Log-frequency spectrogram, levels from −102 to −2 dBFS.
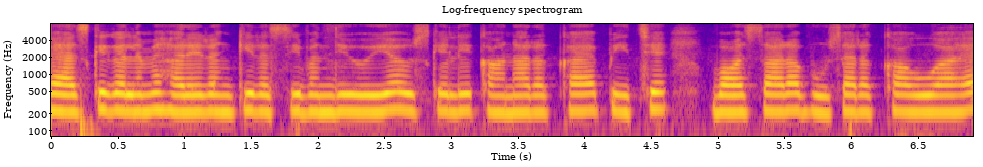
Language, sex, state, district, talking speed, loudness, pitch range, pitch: Hindi, female, Delhi, New Delhi, 200 wpm, -16 LUFS, 215-225 Hz, 220 Hz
